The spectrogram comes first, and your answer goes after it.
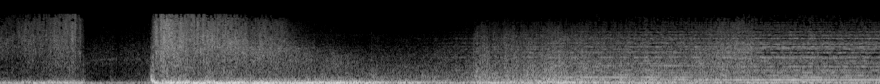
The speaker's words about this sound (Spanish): Al final, la estrella se colapsa y explota.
